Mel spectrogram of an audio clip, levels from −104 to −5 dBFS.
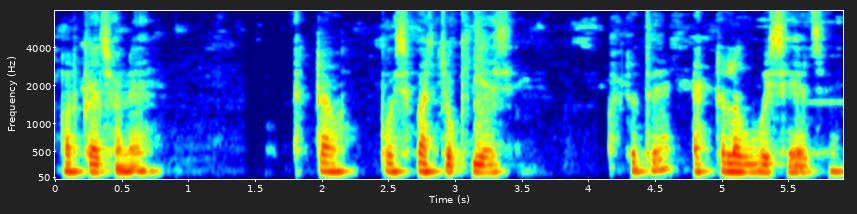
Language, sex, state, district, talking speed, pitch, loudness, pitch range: Bengali, male, West Bengal, Malda, 120 wpm, 150 Hz, -24 LUFS, 140-155 Hz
